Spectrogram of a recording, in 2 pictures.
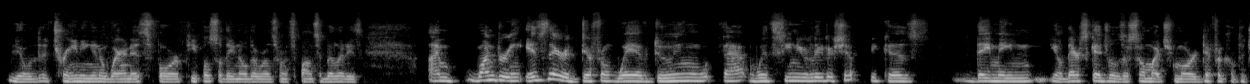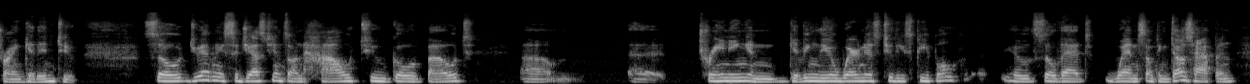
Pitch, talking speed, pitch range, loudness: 145 Hz, 180 wpm, 135-160 Hz, -24 LUFS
